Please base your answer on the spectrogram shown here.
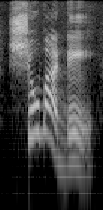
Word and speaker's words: Shobhaa De: read it, I'm like, Shobha Day. That name is iconic. The acute E, you know, like the French accent on the day, all of that, you know, the Shobha with the double A.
